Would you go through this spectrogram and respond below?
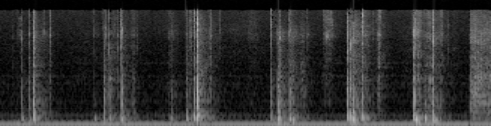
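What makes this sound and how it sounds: Fingertips and short nails, one finger wearing a ring, tap and scratch the flat side of a large, hollow corrugated cardboard shipping box printed with a NEOLOGIC logo. Clusters of soft, dull, hollow thuds die away quickly over a steady low hum, ending in a brief scratchy brush.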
